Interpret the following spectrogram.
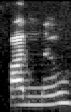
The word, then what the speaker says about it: banlieue: Amine, you brought up the lower income neighborhoods, and I don't want to mispronounce it. I think it's banlieue.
